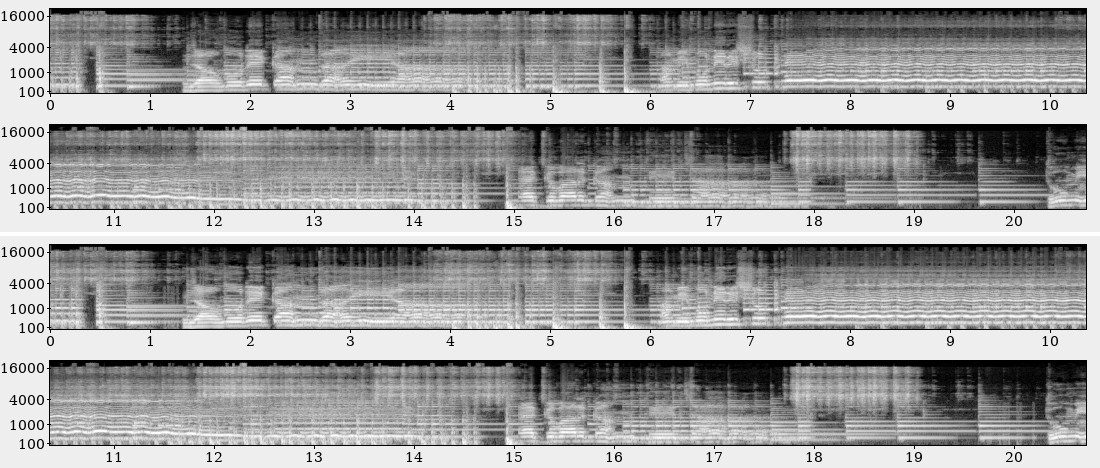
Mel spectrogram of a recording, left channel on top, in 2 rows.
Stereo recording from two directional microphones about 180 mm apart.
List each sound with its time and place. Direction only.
1.4 s music: 15° right (ahead or behind)
6.1 s music: 15° right (ahead or behind)
15.0 s music: 15° right (ahead or behind)
20.3 s music: 15° right (ahead or behind)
